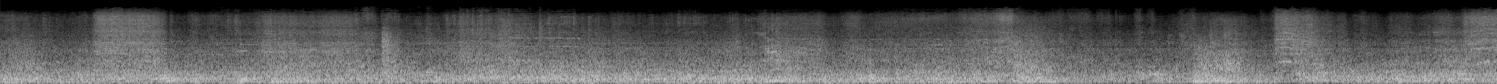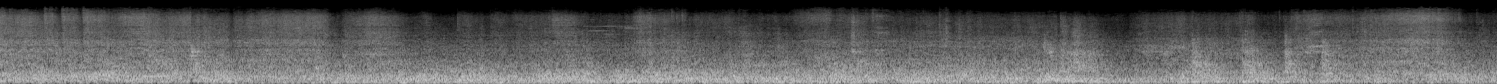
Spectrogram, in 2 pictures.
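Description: Freight train of autorack cars rolling past close by on a curve: a steady rumble of steel wheels on rail with clickety-clack knocks as the wheel sets pass, and a faint squeal from the wheels now and then.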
